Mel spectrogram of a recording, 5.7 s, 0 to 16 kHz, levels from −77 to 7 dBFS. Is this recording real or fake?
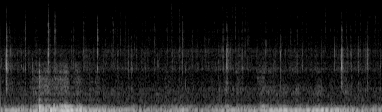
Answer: real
